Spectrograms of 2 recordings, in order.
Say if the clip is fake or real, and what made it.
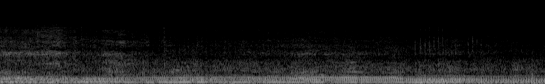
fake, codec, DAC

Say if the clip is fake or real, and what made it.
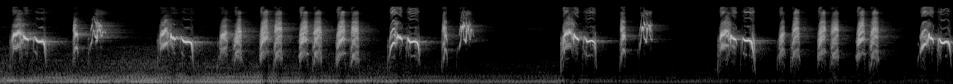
real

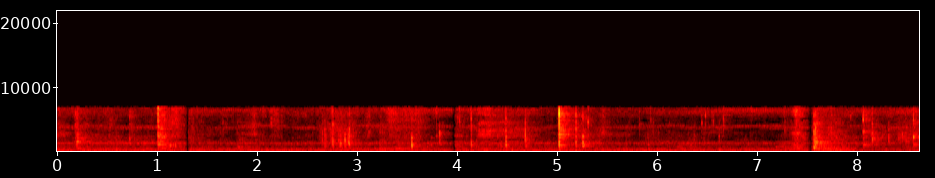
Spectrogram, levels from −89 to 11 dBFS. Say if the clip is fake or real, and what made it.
real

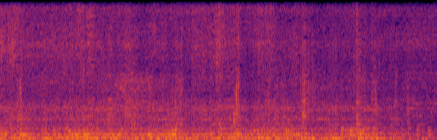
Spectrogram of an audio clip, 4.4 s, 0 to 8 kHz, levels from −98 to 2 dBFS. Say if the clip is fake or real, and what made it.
real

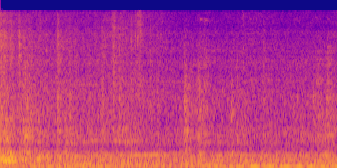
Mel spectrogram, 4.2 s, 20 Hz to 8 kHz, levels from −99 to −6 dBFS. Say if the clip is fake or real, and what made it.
real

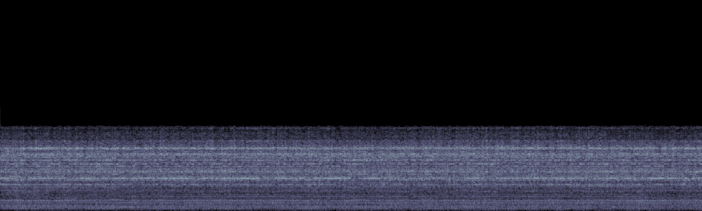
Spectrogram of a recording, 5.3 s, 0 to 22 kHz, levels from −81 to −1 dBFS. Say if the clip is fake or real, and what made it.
fake, vocoder, BigVGAN v2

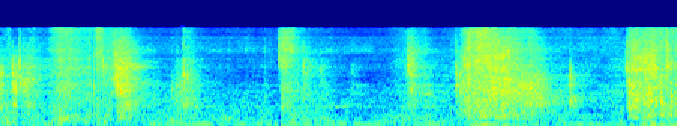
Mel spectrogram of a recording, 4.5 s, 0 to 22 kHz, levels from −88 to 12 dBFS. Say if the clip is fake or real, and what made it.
fake, codec, SNAC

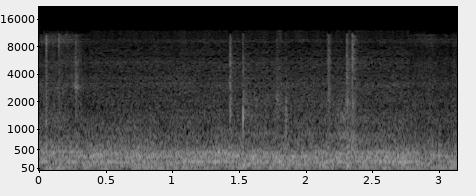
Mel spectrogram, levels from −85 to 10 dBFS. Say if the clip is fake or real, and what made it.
fake, autoencoder, DAC-VAE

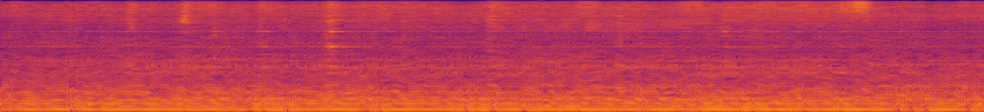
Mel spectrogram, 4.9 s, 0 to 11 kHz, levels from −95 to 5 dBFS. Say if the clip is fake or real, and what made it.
fake, vocoder, Vocos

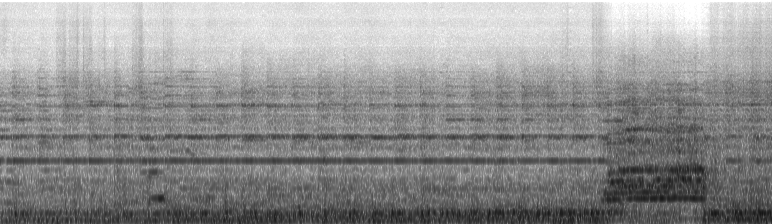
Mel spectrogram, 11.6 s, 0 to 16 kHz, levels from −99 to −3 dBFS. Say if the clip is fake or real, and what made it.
fake, codec, SNAC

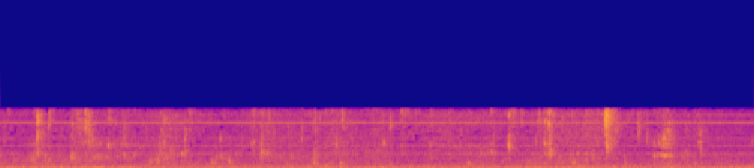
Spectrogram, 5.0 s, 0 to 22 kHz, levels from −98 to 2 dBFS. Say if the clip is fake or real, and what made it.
real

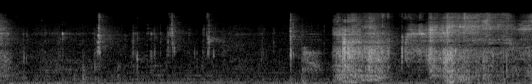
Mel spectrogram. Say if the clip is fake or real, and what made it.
real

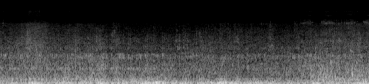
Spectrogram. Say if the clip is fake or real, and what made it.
real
